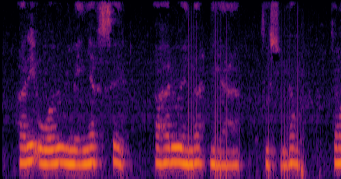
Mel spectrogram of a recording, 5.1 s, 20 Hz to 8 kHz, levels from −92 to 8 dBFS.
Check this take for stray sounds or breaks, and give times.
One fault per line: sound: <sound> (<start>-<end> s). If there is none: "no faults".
no faults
